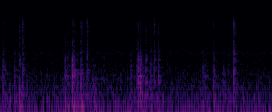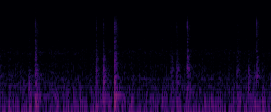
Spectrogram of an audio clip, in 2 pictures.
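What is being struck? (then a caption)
Wooden tabletop. Fingertips and nails scratch and tap across a large, solid, dark-stained wooden tabletop. A steady, quiet, low scratching rustle runs throughout, broken by short, dry, bright taps that stop almost at once.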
